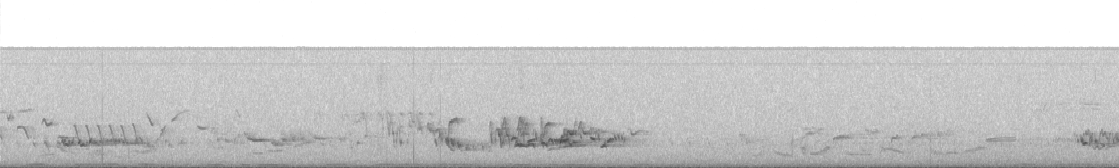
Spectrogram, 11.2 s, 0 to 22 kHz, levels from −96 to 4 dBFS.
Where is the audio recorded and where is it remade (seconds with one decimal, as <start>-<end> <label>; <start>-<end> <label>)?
0.0-11.2 recorded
